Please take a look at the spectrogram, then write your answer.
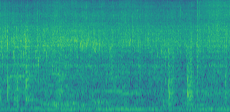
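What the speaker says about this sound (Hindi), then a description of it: "और इसको अच्छी तरह से फ्राई कर देंगे" Chopped onions frying in hot ghee in a pan, a soft continuous sizzle at low to moderate level with occasional small crackles and a stir or two, no talking.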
